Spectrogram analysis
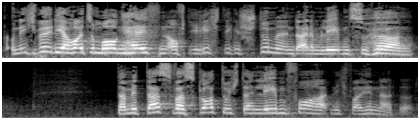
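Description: A man's voice: high-pitched, normal speed. A man preaching a sermon to his congregation. He speaks earnestly and urges them on, repeats phrases and addresses his listeners directly.

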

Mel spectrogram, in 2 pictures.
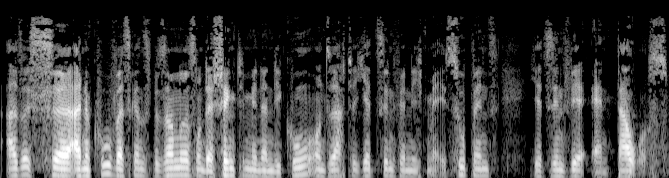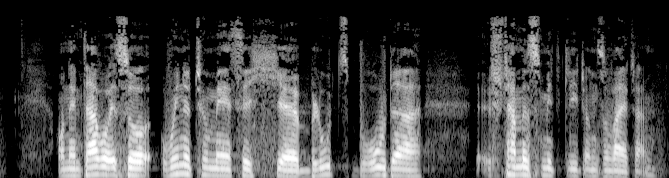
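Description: A man's voice: mid-range voice, fairly even intonation, normal speed, dry recording, studio quality. A German man who heads a charity, interpreting for a guest and then telling a congregation a story, chatty and full of fillers. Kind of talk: speaking to a church congregation.

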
